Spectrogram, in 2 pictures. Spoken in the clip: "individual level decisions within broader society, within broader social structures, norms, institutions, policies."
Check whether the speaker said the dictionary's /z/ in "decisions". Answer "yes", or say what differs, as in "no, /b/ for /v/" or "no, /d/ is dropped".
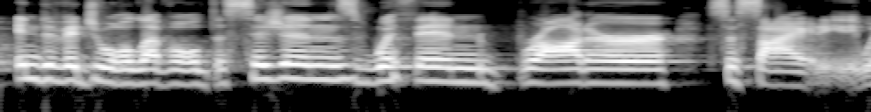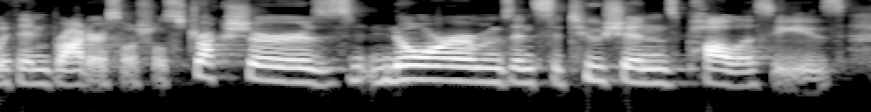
yes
